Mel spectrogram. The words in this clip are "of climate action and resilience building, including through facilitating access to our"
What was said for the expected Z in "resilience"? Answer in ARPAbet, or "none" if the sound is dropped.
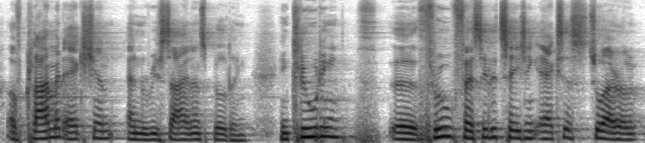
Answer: S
